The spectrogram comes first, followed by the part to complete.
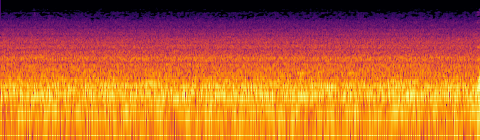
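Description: A steady mechanical whirring hum with an even hiss, unchanging in level.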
